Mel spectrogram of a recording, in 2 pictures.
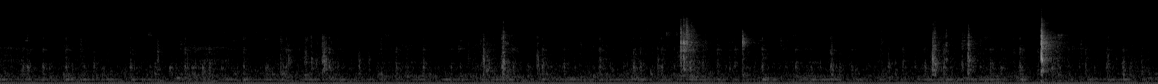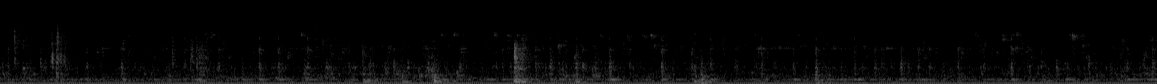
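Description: Drip coffee maker with its glass carafe, giving scattered small ticks and clicks at uneven spacing, a few of them sharper and louder, over a faint steady hum.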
